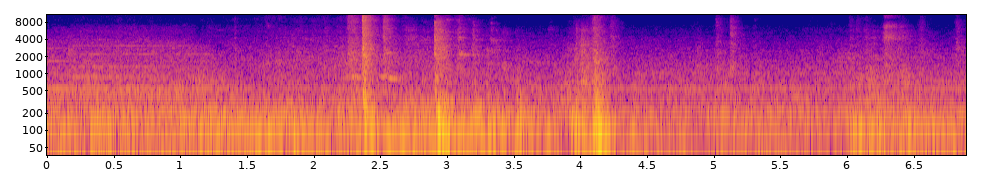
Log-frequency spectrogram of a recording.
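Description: Bombardier Flexity streetcar heard from inside, a low rumble with a faint steady hum, broken by three sharp knocks about two and a half, three and four seconds in.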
